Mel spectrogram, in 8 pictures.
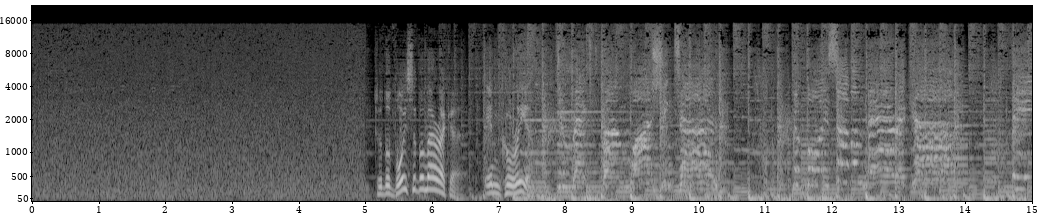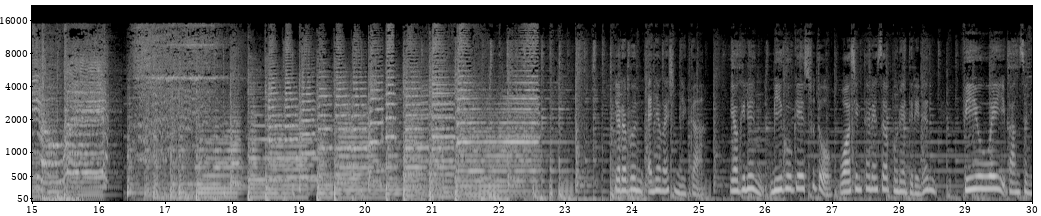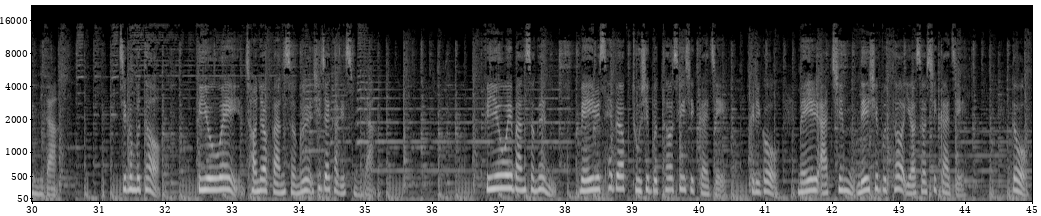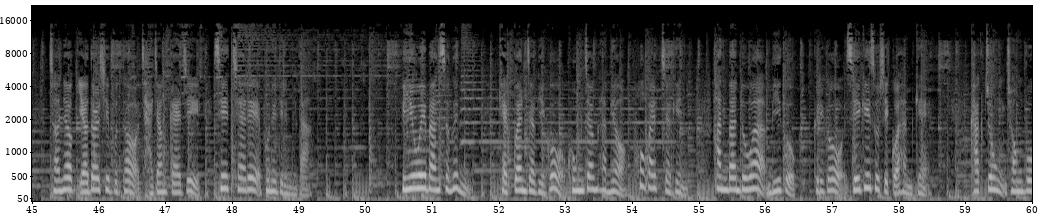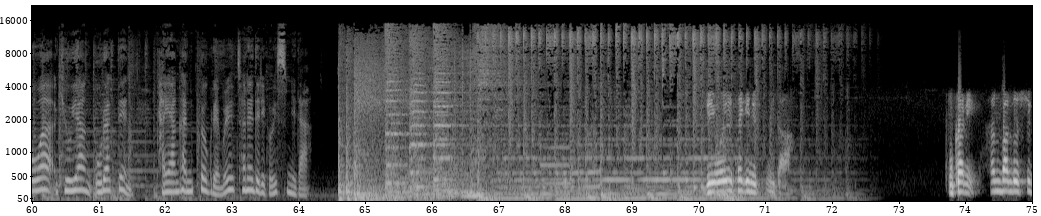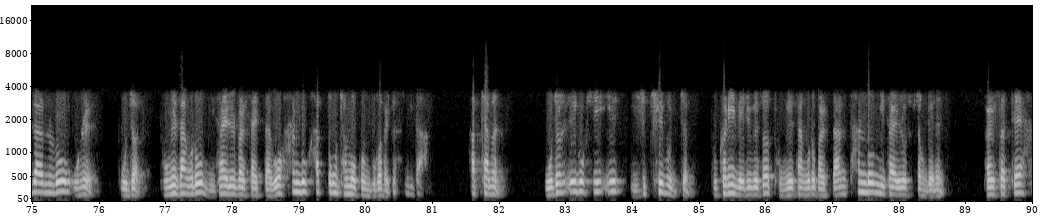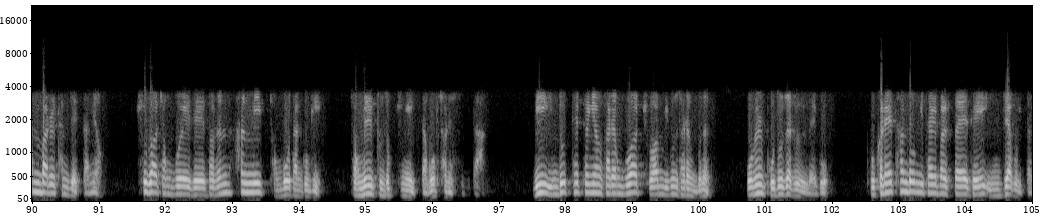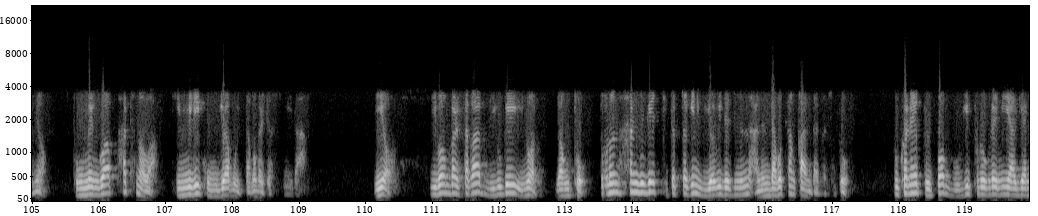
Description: VOA 한국어 간판 뉴스 프로그램 '뉴스 투데이', 2022년 1월 11일 1부 방송입니다. 북한이 엿새 만에 또 다시 탄도미사일 추정체를 발사했습니다. 유엔 안보리가 지난 5일의 북한 탄도미사일 발사 문제를 논의했습니다. 미 국방부는 극초음속 미사일을 발사했다는 북한의 주장에 세부사항을 평가 중이라고 밝혔습니다.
